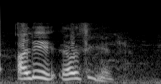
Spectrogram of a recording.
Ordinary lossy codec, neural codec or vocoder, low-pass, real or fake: none; none; 7.2 kHz; real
